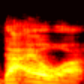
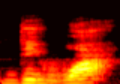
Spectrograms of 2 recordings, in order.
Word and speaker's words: Daiwa: yeah it is that it's not pronounced daiwa it's actually pronounced diwa okay but i say daiwa right because i'm a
